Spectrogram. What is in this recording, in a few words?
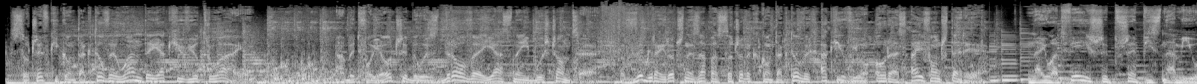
COMMERCIALS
